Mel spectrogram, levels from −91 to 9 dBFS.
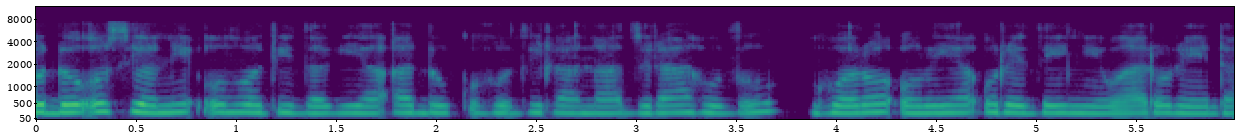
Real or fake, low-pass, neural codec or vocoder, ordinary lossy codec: fake; 7.2 kHz; codec, 16 kHz, 4.8 kbps, FACodec; none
